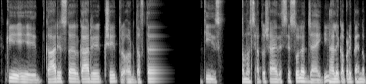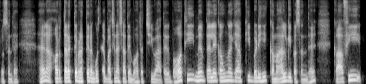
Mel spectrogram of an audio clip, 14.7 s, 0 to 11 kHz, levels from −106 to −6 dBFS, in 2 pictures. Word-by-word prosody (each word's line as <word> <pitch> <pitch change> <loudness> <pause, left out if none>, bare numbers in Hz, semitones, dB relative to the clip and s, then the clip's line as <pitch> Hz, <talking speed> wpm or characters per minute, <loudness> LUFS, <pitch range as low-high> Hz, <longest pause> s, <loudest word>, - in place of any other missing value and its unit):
कि 105 -8 +1 0.2
कार्य 105 +4 +1
स्तर, 115 -1 +1
कार्यक्षेत्र 110 +3 -1
और 100 -1 -4
दफ्तर 110 +4 -3 1.0
की 110 -2 -3 0.6
समस्या 105 0 -1
तो 110 +2 -5
शायद 105 -1 -2
इससे 105 +5 -1
सुलझ 125 +1 +3
जाएगी। 90 -3 -4
ढीले 110 0 +2
कपड़े 105 0 -2
पहनना 105 -1 -4
पसंद 95 0 -5
है, 95 - -6 0.5
है - - +4
ना? - - +3
और 115 +1 +1
तड़कते-भड़कते 130 +1 +6
रंगों 125 -1 +3
से - - -3
बचना 105 +5 -1
चाहते 115 -2 0
हैं, - - -2
बहुत 100 +2 -4
अच्छी 100 +2 -4
बात 90 -4 -4
है। 105 - -2
बहुत 155 - +2
ही 190 0 +2
मैं 160 +1 +4
पहले 145 0 +3
कहूँगा 150 +3 +2
कि 145 - -2
आपकी 140 +5 -3
बड़ी 130 +1 +3
ही 150 +3 +2
कमाल 105 +6 +3
की 140 - +2
पसंद 95 -5 -2
है। - - 0 0.4
काफ़ी 170 +11 +1
110 Hz, 185 wpm, -23 LUFS, 100-130 Hz, 1.0 s, तड़कते-भड़कते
